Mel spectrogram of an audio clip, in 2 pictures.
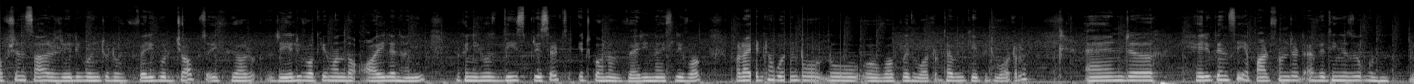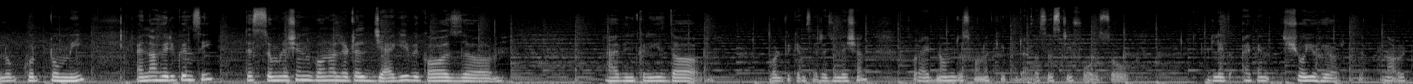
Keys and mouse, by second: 11.9 space, 16.0 space, 23.2-24.5 drag, 26.3 drag, 26.8 space.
